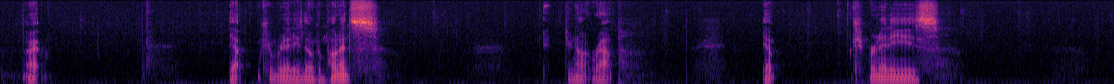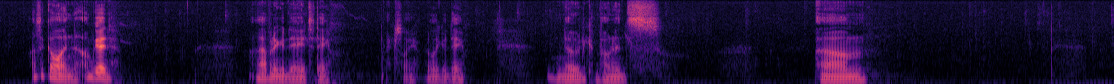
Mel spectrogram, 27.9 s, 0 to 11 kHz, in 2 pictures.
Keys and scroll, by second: 0.0-13.8 typing, 14.7 ctrl+[, 14.7 ctrl+h, 15.3-17.6 typing, 20.0-27.8 typing.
